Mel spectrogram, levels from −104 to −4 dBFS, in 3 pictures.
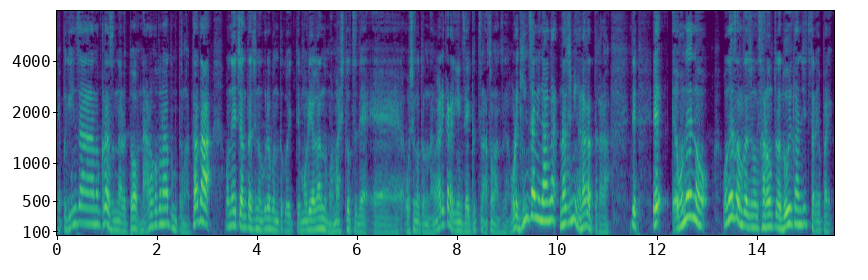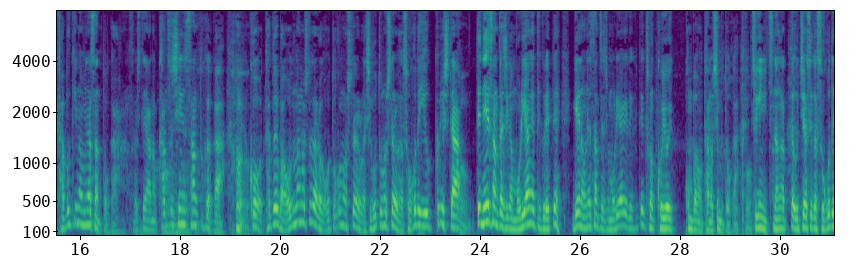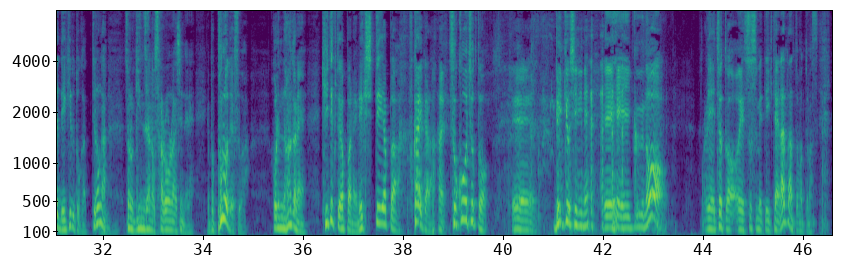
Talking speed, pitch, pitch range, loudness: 440 characters per minute, 145 Hz, 120-190 Hz, -31 LUFS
